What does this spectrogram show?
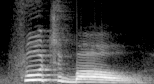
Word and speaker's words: futebol: Próxima, futebol. Futebol. Qual é a sílaba tônica? Bol. Se essa é a sílaba tônica, ela é uma palavra oxítona.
